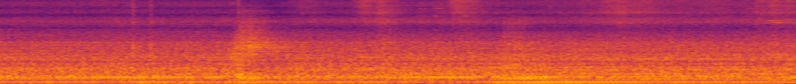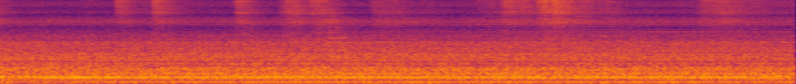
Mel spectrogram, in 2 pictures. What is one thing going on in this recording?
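Metal clanks and rattles now and then.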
